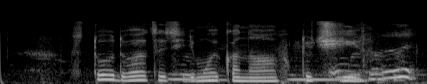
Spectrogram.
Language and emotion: Russian, sad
